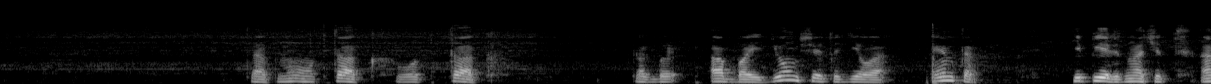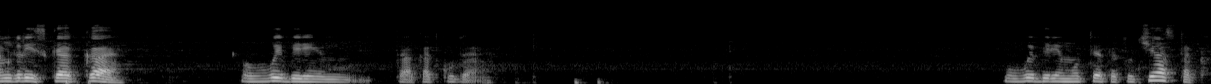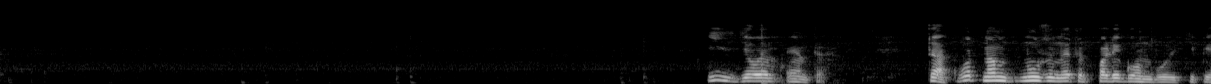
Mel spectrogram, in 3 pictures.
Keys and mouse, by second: 12.9 k, 35.8 middle click.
